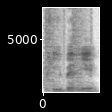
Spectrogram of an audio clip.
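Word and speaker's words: Peabody: I think of uh that PE bitty even though it's spelled p body I think of the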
